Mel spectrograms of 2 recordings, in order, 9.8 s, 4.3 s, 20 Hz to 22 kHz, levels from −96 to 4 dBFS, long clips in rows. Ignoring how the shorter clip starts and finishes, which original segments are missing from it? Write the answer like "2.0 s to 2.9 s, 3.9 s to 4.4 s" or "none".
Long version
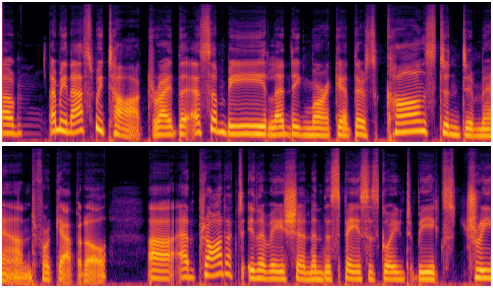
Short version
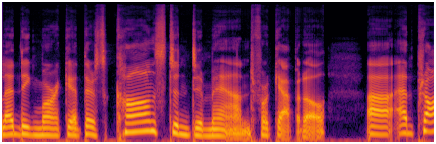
none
